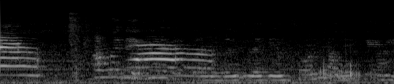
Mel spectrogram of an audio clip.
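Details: Kitten at home, stuck in a laundry basket, lets out a drawn-out, wavering meow of about a second, softer than before, over low murmuring and light shuffling sounds.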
